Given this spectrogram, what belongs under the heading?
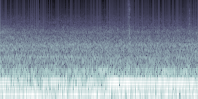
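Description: A five-cylinder Fiat Stilo Schumacher edition running, a steady low engine rumble with a smooth even drone, close and continuous.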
